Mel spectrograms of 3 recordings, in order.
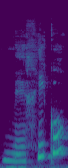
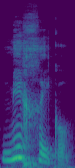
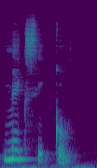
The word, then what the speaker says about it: México: But it will not pronounce Mexico. This is wrong, okay? So do not do that because, well, the letter X in Spanish does sound like taxi, generally in Spanish, but Mexico is an exception.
